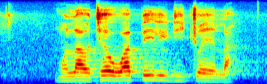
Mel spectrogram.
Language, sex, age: Northern Sotho, male, 25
